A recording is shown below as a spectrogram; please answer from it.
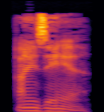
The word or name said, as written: Isaiah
